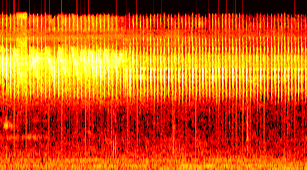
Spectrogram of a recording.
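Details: Training master recording of a klik klik prinia: a high, buzzy, rapid trill for about two seconds, then a slightly lower, steady, machine-gun series of crisp clicks that runs on evenly to the end, over a faint low hum.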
